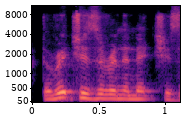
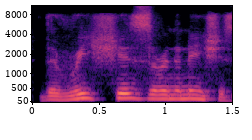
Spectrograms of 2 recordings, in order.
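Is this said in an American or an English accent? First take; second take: American; English. First: It is said in an American accent. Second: It is said in an English accent. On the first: The speaker calls it right. "as the Americans say" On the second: The speaker calls it wrong. "It doesn't work when you say it in English accent"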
